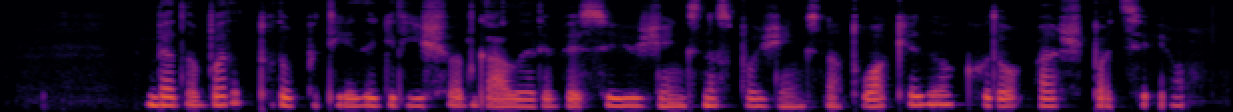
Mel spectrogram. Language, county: Lithuanian, Kaunas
